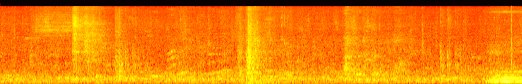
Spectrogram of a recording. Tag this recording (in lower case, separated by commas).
speech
